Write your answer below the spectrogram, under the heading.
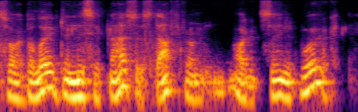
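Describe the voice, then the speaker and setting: This man speaks with an Australian accent at a fairly low pitch and a fairly slow pace. His tone is dark, mellow and somewhat breathy, with ordinary pitch variation. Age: 60s. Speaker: retired police detective and hypnotherapist. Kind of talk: interview storytelling.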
